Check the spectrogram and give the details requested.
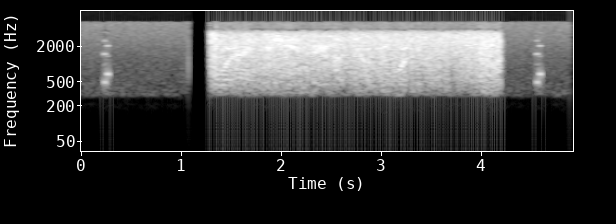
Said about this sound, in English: Yeah, that transmission's too far down in the white noise.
